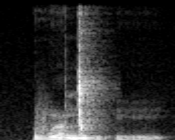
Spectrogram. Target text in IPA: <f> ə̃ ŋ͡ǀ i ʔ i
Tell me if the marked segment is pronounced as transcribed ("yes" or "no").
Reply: no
